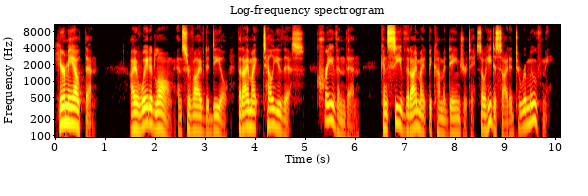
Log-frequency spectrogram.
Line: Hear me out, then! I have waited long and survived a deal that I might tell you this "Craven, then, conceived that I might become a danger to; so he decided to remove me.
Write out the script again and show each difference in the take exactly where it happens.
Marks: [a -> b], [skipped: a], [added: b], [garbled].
Hear me out, then! I have waited long and survived a deal that I might tell you this "Craven, then, conceived that I might become a danger to; so he decided to remove me.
